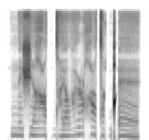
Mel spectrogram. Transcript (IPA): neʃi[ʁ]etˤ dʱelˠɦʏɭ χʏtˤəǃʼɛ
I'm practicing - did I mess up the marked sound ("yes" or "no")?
no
